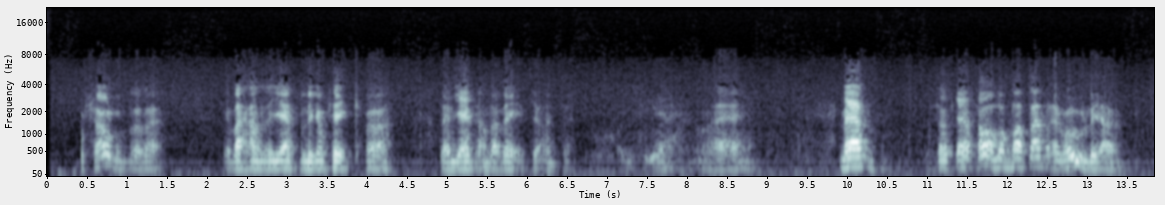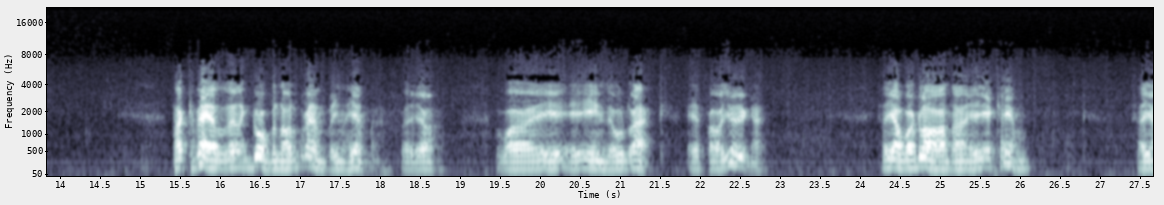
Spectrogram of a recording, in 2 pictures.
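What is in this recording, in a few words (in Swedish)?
Osby Skåne, svenska sagor dialekter; Folkminnen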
